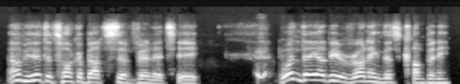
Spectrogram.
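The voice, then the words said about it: Pronounced British accent, Hunter Hearst Helmsley. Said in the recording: “Hunter Hearst Helmsley, who, in a very pronounced accent, talks about civility ... His British accent is adorable ... he is doing the Justin Henry British accent”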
